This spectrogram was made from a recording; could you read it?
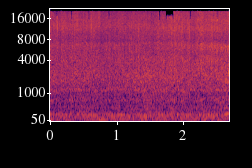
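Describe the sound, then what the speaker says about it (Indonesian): Heavy morning rain pours down in the city of Palembang, a dense, steady hiss of rainfall with a low rumble underneath that stays loud and constant throughout, with no voices. "Hujan di pagi hari, suasana di Kota Palembang deras."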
